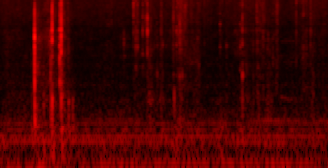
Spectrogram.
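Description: Plastic screw-on lid of an Elmer's Gue slime jar being twisted open: a few faint, sharp clicks in the first second, then faint handling sounds.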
